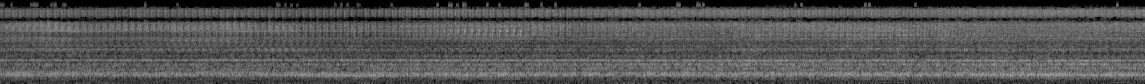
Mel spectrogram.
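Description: Steady, loud, continuous grinding drone of a vertical intarsia diamond grinder as a stone piece is held flat against the rotating diamond wheel, running unbroken throughout with no voices.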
